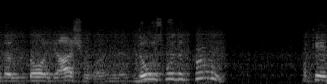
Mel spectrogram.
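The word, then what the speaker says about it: Yeshua: You know the the real uh Hebrew pronunciation is Yosua.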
